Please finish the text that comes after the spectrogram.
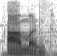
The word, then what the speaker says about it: almond: L is silent here. Almond.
